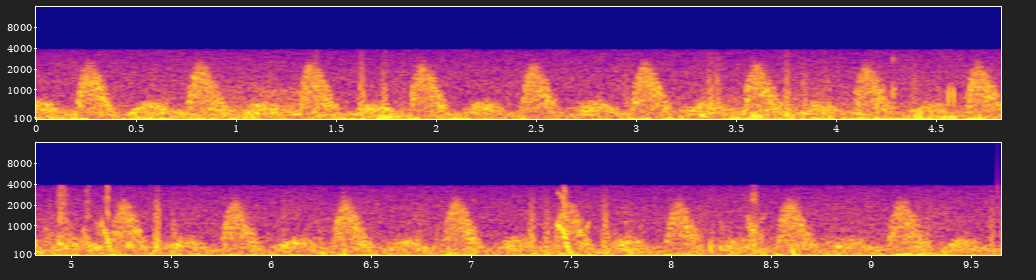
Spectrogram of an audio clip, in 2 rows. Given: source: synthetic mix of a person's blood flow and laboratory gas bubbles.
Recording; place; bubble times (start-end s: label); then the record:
Doppler ultrasound of blood flow; subclavian vein
3.32-3.41 s: bubbles
3.57-3.75 s: bubbles
3.94-4.01 s: bubbles
4.20-4.25 s: bubbles
4.29-4.33 s: bubbles
4.52-4.72 s: bubbles
4.83-5.35 s: bubbles
7.44-7.85 s: bubbles
8.20-8.35 s: bubbles
8.39-8.49 s: bubbles
8.60-8.68 s: bubbles
From the record:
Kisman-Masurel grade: 221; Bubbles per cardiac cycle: several, 3 to 8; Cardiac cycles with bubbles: 10 to 50%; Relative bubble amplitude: barely perceptible (0.100 to 0.250); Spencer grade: 2 (many but less than half of the cardiac periods contain bubble signals, singularly or in groups); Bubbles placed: anywhere in the cardiac cycle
